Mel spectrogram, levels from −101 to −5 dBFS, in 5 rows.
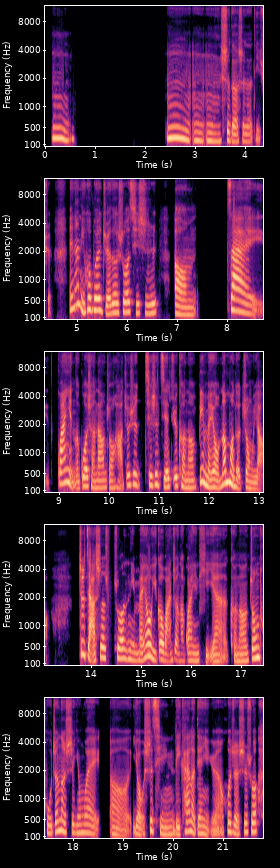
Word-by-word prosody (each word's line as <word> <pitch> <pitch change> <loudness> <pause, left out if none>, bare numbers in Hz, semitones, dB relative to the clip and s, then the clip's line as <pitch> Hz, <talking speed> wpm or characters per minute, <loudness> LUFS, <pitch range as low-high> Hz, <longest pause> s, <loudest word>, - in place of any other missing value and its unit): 嗯。 240 -3 0 1.8
嗯， 255 -3 +3
嗯 195 -1 -4
嗯， 185 -2 -4
是 205 +1 -2
的， 180 -2 -2
是 185 -3 -7
的， 175 - -7
的 - - -12
确。 - - -13 0.4
诶， 300 - 0
那 385 +6 -1
你 250 - +3
会 290 +4 +3
不 280 0 +4
会 280 - +6
觉 190 -5 +1
得 220 +2 +2
说 230 +1 +1
其 235 -2 -3
实， 215 +1 -3 0.3
呃， 180 -4 +3 0.8
在 245 -9 +5 0.5
观 270 +3 +5
影 290 - +1
的 155 - -5
过 210 +6 +3
程 200 -5 -5
当 170 +1 0
中 165 -1 -5
哈， 170 - -5
就 235 0 -2
是 240 -1 -2
其 230 - -2
实 245 +1 0
结 195 -5 +1
局 205 +2 0
可 205 -4 -2
能 170 +1 -3
并 305 0 +4
没 200 - +3
有 180 -2 +2
那 245 +10 +4
么 285 -5 +7
的 150 -7 -1
重 160 -4 -3
要。 - - -3 0.6
就 325 -2 +4
假 - - +6
设 250 - +3 0.2
说 230 -2 +3
你 210 -3 -3
没 180 +1 -2
有 280 -2 +6
一 195 - -2
个 200 0 +4
完 180 +1 -2
整 200 -2 -4
的 165 0 -8
观 175 0 -2
影 170 - -3
体 - - -8
验， 160 +2 -3
可 165 - -5
能 165 +2 -1
中 225 +4 +4
途 190 -6 -3
真 220 +5 0
的 235 -4 +2
是 200 -1 -3
因 190 +1 -3
为， 185 -6 -3 0.2
呃， 155 -6 -4
有 155 -5 -1
事 245 - -1
情 165 -7 -3
离 160 - 0
开 220 +7 0
了 215 -4 +1
电 180 0 -2
影 160 - -6
院， - - -5
或 220 - +1
者 185 -6 -1
是 210 +4 -1
说 215 0 +1
205 Hz, 235 characters per minute, -21 LUFS, 175-235 Hz, 1.8 s, 么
